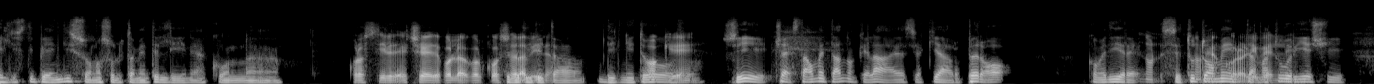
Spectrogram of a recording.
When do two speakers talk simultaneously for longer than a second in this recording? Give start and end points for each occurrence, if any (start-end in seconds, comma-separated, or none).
11.4-13.1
